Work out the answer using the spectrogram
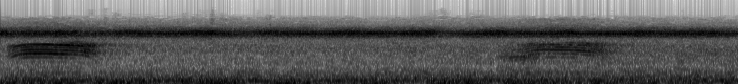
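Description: A Wonga pigeon gives two ringing, slightly nasal notes about two and a half seconds apart, over a steady high insect drone.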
